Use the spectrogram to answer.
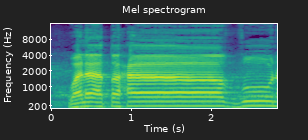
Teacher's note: حروف مدہ کے بعد جزم یا تشدید، یعنی تشدید ہے یہاں پر، تو اس کو کھینچ کر کے پڑھیں گے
